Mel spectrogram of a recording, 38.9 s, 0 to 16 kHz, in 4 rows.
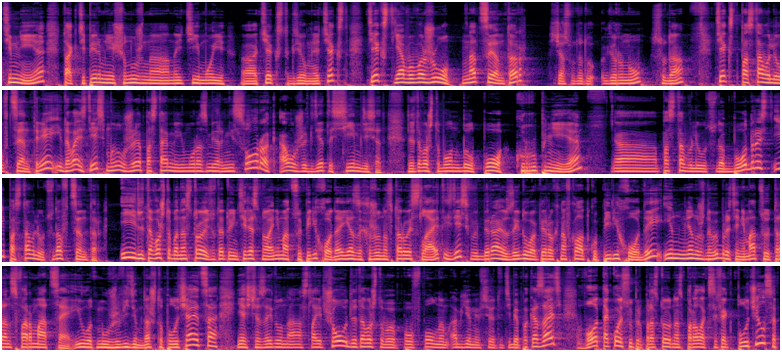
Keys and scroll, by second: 10.9 super+a, 12.9-13.9 typing, 36.3 Right, 38.5 Left.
